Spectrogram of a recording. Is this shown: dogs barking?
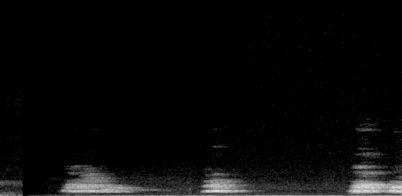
yes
